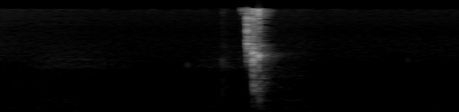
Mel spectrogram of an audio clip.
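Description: Near silence broken by one short, sharp click about a second and a quarter in.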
